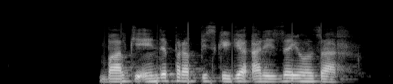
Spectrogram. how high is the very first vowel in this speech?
low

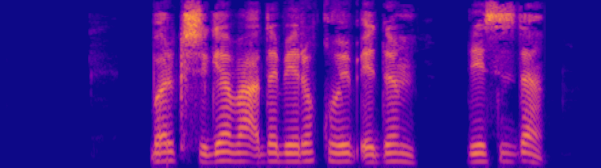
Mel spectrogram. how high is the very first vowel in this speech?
high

